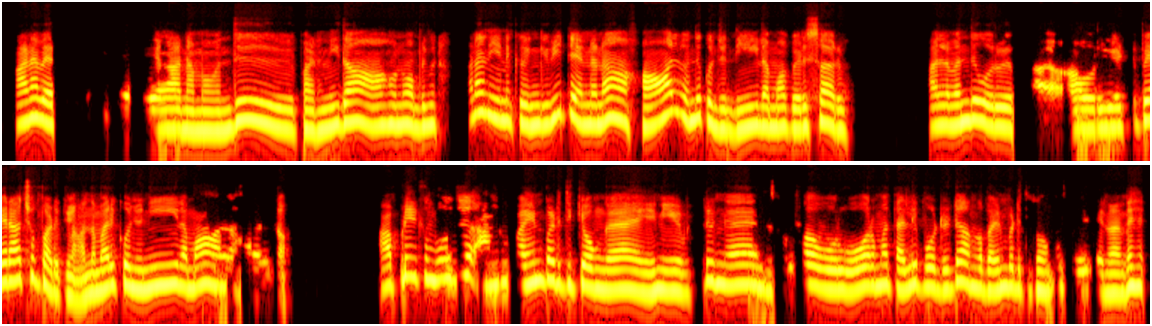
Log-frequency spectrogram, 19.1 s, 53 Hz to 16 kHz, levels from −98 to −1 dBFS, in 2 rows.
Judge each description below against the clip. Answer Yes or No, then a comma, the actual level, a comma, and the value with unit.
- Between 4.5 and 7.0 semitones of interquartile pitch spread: No, average, 3.8 semitones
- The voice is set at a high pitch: Yes, high, 200 Hz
